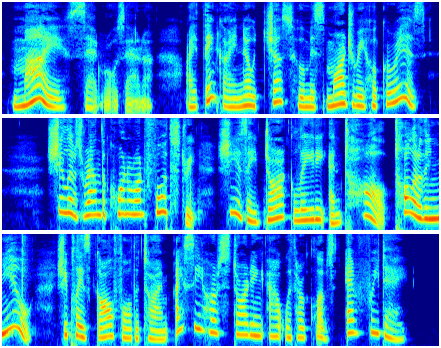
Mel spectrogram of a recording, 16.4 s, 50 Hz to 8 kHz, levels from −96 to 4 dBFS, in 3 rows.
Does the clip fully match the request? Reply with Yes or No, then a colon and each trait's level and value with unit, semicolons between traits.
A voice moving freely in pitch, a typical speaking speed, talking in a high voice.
Yes: wide, 8.3 semitones; average, 170 wpm; very high, 250 Hz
